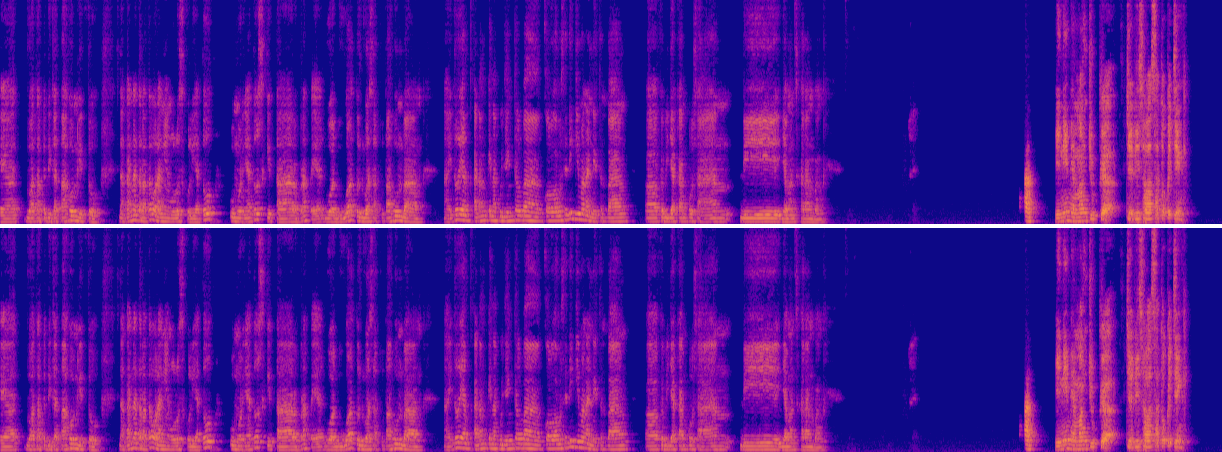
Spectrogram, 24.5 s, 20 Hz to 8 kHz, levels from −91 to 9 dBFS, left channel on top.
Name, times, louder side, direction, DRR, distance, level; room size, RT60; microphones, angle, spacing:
voice 1, 0.0-4.4 4.6-8.6 8.9-12.5 12.9-16.5 18.2-18.3, left 1 dB, 25° left, -1 dB, 0.9 m, -29 dB
voice 2, 21.1-22.2 22.5-23.7, left 1 dB, 5° left, -6 dB, 0.5 m, -21 dB
3.2 x 2.0 x 2.4 m, 0.34 s
head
